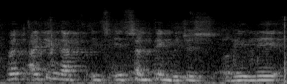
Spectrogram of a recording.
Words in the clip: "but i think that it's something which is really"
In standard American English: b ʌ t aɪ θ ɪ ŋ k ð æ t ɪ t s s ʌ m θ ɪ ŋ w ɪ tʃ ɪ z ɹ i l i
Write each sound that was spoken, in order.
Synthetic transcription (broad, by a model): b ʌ t aɪ t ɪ ŋ k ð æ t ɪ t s s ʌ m t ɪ ŋ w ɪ tʃ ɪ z ɹ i l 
